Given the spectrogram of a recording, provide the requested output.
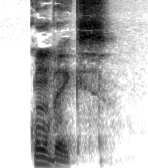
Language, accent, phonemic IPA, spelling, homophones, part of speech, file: French, France, /kɔ̃.vɛks/, convexe, convexes, adjective, LL-Q150 (fra)-convexe.wav
- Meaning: convex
